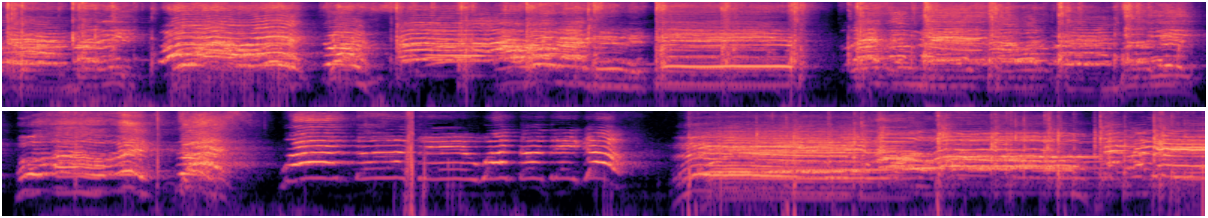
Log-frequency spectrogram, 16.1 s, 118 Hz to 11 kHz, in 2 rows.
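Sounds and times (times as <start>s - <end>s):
students chanting a cheer: 0.0s - 4.8s, 5.7s - 9.7s, 12.5s - 16.0s.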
